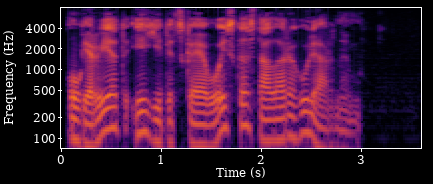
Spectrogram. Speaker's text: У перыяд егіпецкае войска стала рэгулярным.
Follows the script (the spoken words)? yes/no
yes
